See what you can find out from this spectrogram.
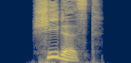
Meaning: inflection of scheiden: 1. second-person singular preterite 2. second-person singular subjunctive II
- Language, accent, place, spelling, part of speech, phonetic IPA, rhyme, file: German, Germany, Berlin, schiedest, verb, [ˈʃiːdəst], -iːdəst, De-schiedest.ogg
